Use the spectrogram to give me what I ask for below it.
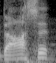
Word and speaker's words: Dossett: uh oh yeah Mason dossett as in Rhymes almost rhymes with Fawcett it rhymes with faucet if you're from the Midwest there you go Paxton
